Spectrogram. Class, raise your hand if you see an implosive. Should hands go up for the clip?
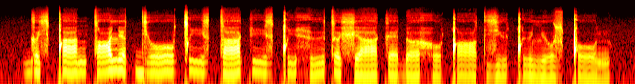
yes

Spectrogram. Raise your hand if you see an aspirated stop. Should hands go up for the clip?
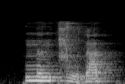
no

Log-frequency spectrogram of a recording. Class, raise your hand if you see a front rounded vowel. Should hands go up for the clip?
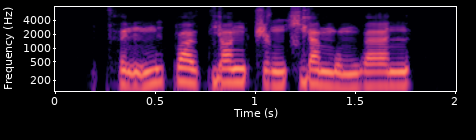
no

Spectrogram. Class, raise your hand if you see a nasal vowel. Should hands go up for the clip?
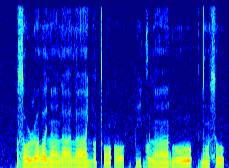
yes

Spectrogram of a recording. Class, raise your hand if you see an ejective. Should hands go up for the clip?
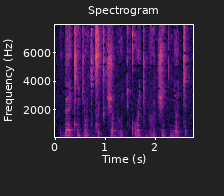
yes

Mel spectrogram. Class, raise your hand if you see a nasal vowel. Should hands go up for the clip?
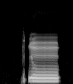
yes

